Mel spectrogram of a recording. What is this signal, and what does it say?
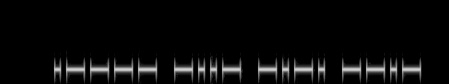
Morse code, heard as a keyed tone, about 20 wpm, 700 Hz. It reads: 1XCQ
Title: Four Letter-Number Combinations - 20wpm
